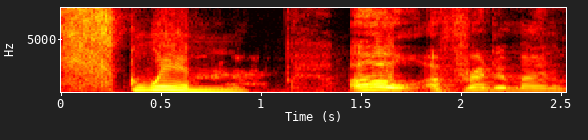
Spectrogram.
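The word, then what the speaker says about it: Sequim: looks like it's spelled sequiam right except it's pronounced squin oh a friend of mine lives there yeah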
